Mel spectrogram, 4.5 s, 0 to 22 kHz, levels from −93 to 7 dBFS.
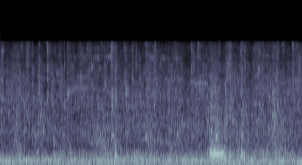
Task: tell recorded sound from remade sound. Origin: remade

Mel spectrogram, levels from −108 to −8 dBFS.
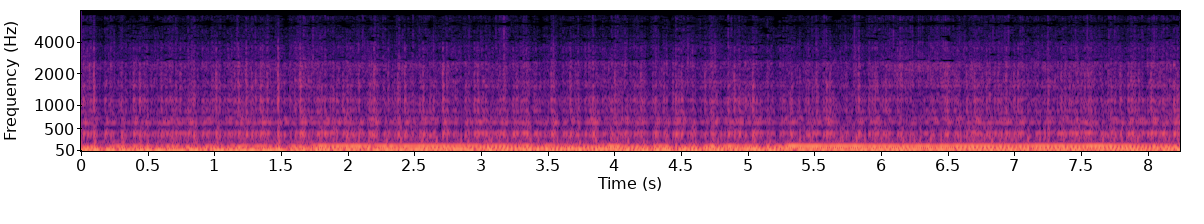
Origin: recorded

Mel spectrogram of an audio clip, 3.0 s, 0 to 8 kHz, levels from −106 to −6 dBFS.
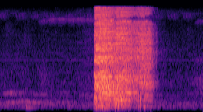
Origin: recorded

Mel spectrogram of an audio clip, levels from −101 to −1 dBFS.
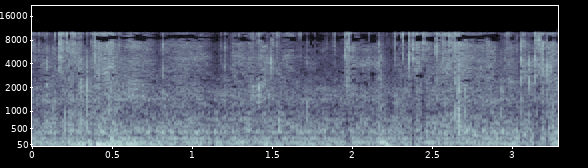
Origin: recorded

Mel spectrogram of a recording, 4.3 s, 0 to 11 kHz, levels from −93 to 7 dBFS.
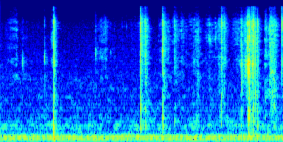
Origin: remade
